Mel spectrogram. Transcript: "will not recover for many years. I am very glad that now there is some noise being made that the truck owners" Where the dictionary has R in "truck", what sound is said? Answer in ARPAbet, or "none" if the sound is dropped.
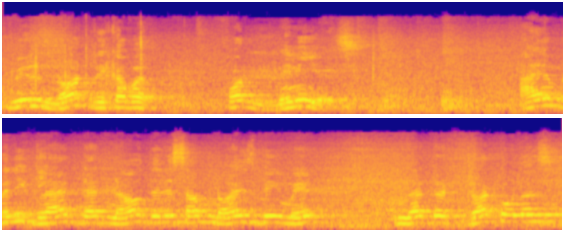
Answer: R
